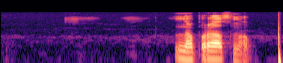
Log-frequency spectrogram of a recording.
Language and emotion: Russian, sad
